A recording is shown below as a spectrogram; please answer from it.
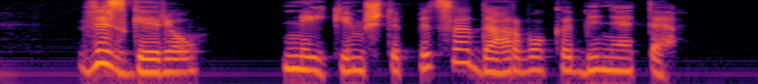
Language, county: Lithuanian, Šiauliai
